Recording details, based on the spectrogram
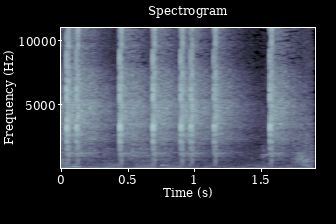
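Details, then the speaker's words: Invert Mini paintball marker after installing a Custom Products spring-return sling trigger: sharp snaps, some doubled pairs from the oversensitive trigger double bouncing; magnet was too far away and is being tightened, getting better, very light spring. "And you can hear it double bounces a little bit. It's getting better now."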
